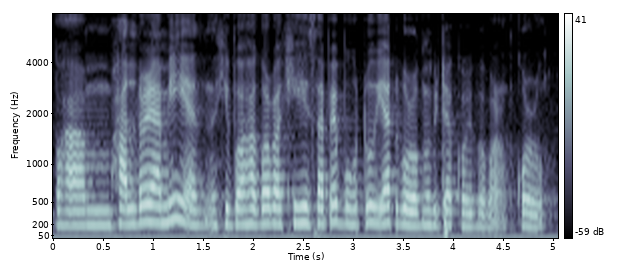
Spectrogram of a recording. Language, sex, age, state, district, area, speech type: Assamese, female, 30-45, Assam, Sivasagar, rural, spontaneous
